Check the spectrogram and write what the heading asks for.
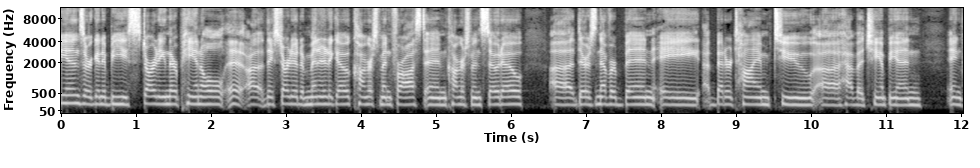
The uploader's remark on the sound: This week, we give you Part 2 of our special CEO roundtable recorded live at APTA TRANSform Conference and EXPO.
